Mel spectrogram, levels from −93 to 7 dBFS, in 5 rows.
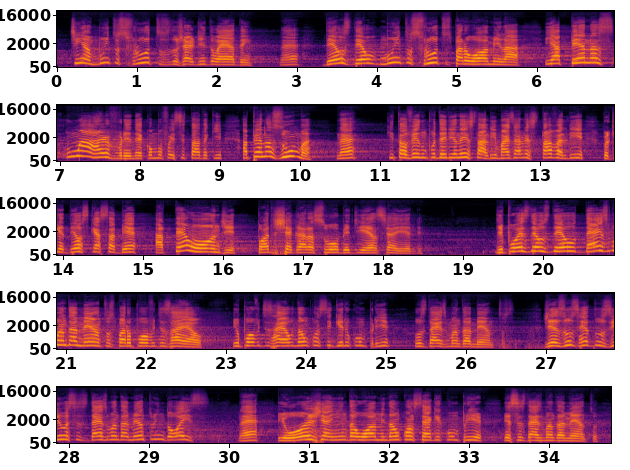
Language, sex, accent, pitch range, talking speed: Portuguese, male, Brazilian, 190-255 Hz, 160 wpm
